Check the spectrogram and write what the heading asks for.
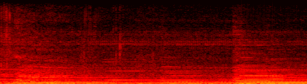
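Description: Acoustic guitar played softly, one strummed chord near the start and another near the end, each left ringing.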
